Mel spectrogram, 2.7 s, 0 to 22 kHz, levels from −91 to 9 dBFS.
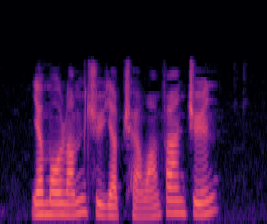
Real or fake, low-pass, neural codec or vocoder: real; 7.2 kHz; none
